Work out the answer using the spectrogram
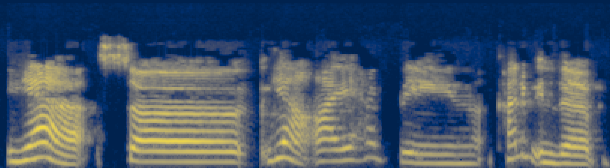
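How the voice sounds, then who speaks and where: A woman's voice: a little high, lively intonation, takes it slowly, no room sound, dull audio. An Australian woman in her forties, a coach being interviewed, who answers in a casual, hesitant way with many fillers. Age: 40s. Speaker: podcast guest, coach.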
